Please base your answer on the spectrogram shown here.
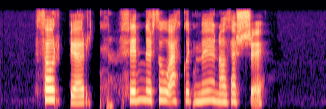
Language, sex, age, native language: Icelandic, female, 20-29, Icelandic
